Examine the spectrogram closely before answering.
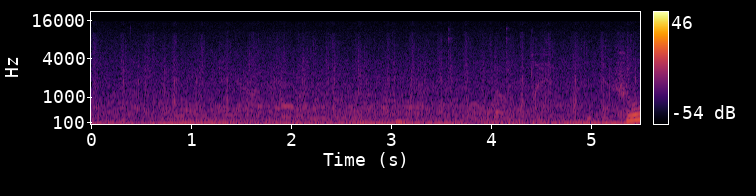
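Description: Footsteps patter quickly on stone as a figure runs.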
